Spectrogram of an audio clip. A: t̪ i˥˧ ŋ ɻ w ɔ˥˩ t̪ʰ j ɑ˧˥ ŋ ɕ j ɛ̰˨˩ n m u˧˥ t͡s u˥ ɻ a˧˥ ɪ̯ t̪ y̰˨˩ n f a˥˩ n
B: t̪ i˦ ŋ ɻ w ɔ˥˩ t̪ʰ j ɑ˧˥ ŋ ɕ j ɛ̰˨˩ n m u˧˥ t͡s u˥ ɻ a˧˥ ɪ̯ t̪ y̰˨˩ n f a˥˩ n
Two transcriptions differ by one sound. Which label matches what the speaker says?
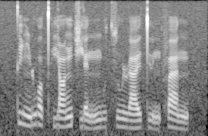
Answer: A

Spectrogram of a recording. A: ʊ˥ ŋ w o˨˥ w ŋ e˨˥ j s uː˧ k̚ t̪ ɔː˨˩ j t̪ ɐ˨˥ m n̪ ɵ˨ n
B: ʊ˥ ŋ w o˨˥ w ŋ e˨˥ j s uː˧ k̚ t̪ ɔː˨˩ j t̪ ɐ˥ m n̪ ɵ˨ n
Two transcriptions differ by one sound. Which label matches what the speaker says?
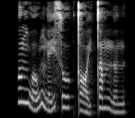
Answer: B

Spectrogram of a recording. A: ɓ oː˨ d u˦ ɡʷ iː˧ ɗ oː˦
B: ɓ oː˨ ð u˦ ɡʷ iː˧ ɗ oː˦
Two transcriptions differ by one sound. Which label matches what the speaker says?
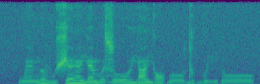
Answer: A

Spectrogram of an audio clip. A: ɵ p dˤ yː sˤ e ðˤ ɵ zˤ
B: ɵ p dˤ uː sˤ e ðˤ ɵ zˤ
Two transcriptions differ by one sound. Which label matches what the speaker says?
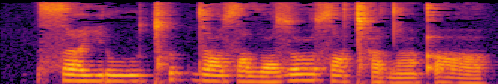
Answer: A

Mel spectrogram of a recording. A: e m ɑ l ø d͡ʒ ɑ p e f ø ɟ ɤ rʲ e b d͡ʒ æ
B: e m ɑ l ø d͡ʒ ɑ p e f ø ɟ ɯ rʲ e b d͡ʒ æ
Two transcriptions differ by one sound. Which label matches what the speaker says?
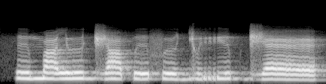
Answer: B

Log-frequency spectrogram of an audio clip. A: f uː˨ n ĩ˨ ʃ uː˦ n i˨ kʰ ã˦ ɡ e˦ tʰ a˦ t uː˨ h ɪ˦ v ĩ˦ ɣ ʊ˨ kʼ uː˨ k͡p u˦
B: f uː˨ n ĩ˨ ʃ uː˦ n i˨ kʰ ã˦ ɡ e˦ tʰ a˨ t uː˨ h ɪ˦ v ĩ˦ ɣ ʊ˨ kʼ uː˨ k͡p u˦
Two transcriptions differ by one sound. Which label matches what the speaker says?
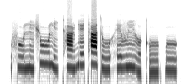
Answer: A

